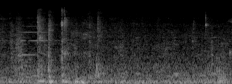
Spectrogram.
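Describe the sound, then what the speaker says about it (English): A Deutsche Bahn ICE train at a Swiss station platform gives off a broad, steady rumble with faint clattering and brief squeaks. "So you can see this is ICE train."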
